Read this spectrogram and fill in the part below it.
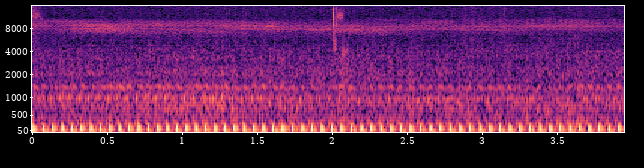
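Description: A Royal Enfield Classic motorcycle rides an off-road trail, its single-cylinder engine thumping in a fast, steady, evenly pulsing rhythm, close and loud throughout with faint rattling over the top.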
